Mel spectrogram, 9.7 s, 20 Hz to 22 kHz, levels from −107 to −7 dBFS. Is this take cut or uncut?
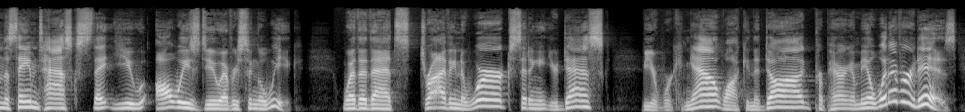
cut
